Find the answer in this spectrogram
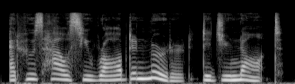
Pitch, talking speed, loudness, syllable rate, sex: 210 Hz, 205 wpm, -16 LUFS, 5.7 syllables/s, female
